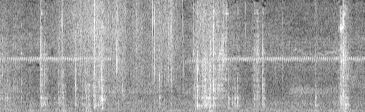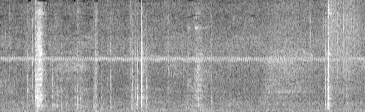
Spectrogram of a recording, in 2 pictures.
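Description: Light metallic clinks and taps, scattered every second or so, of bolt-and-nut hardware being handled and fitted through holes in a bird-house mounting pole. The sharpest click comes near the end, over a faint steady high whine.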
